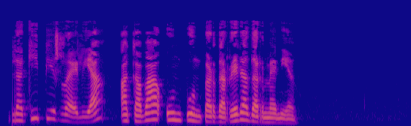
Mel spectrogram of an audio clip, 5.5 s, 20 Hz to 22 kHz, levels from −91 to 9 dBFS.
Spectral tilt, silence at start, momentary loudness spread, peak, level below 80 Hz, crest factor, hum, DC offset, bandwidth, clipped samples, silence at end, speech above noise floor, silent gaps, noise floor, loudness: -3 dB/octave; 0.15 s; 9 LU; -18 dBFS; under -90 dBFS; 22 dB; none; under 0.1%; 11.5 kHz; under 0.1%; 1.55 s; 44 dB; none; -82 dBFS; -38 LUFS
